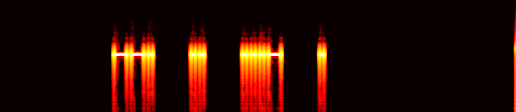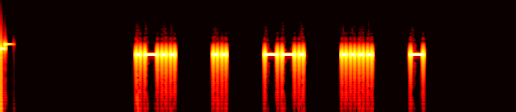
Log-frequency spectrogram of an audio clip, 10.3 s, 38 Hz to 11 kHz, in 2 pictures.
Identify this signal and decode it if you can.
Morse code, heard as a keyed tone, about 28 wpm, spaced as for 16 wpm, 700 Hz. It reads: GIVE LIGHT
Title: 3x Character Spacing - Top 300 Words - 28wpm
